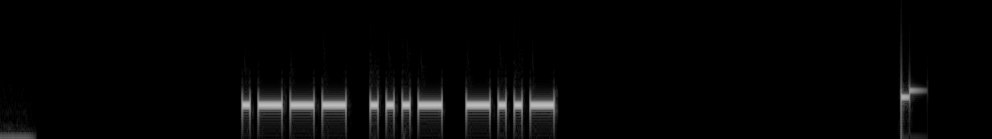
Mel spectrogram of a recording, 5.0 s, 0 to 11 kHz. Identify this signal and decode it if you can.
Morse code, heard as a keyed tone, about 30 wpm, 700 Hz. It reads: JVX
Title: USA Call Sign Postfixes - 3 Letters 30wpm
